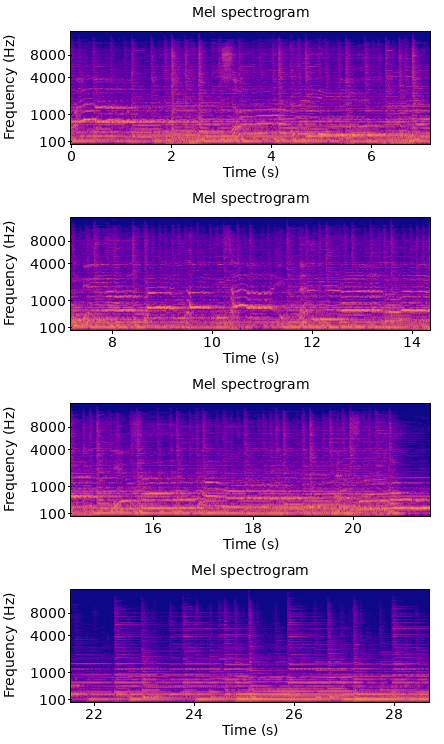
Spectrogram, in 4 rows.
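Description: Live solo performance: a man sings over a strummed acoustic guitar. About 21 seconds in, the voice stops and the guitar plays on alone, a little quieter.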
